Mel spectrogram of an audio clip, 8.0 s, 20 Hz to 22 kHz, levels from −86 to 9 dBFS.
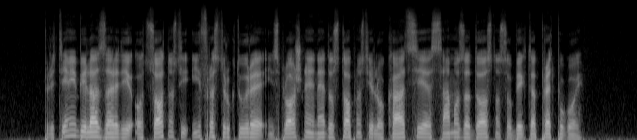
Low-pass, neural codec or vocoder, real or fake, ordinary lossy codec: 19.8 kHz; vocoder, 48 kHz, 128 mel bands, Vocos; fake; none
